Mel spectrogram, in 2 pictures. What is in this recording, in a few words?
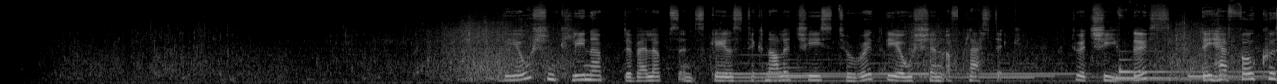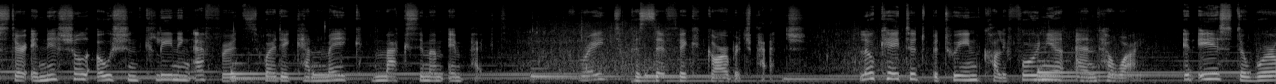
female German and Swiss German English with soft German accent documentary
